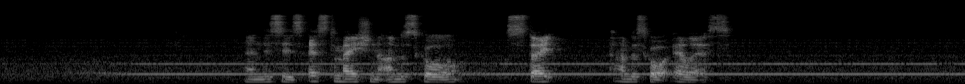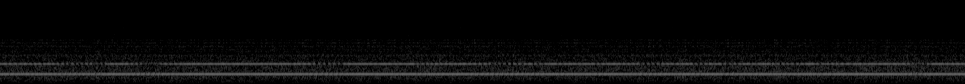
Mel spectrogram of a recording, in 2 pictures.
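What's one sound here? An electric motor whines steadily at a high pitch.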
